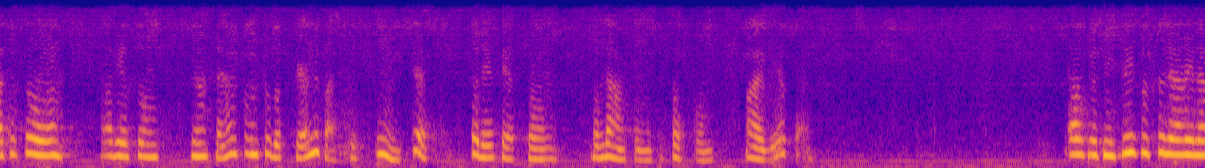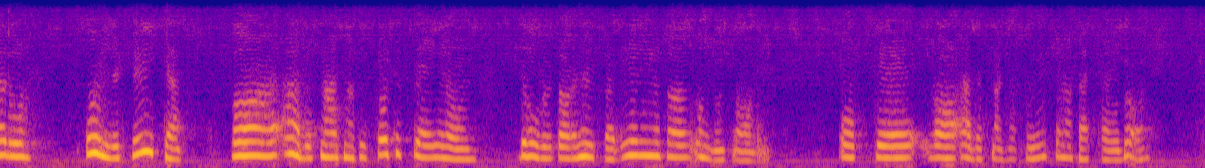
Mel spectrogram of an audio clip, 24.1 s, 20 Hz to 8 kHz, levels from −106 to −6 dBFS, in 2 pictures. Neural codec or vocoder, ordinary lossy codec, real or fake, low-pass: codec, 44.1 kHz, 2.6 kbps, DAC; Opus, 24 kbps; fake; 7.2 kHz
